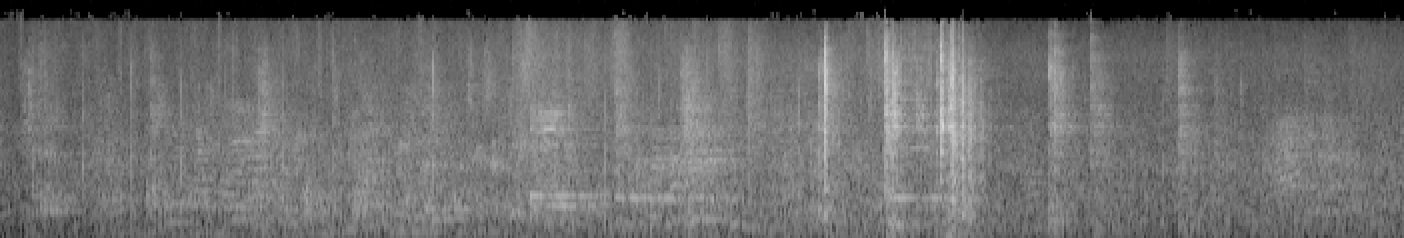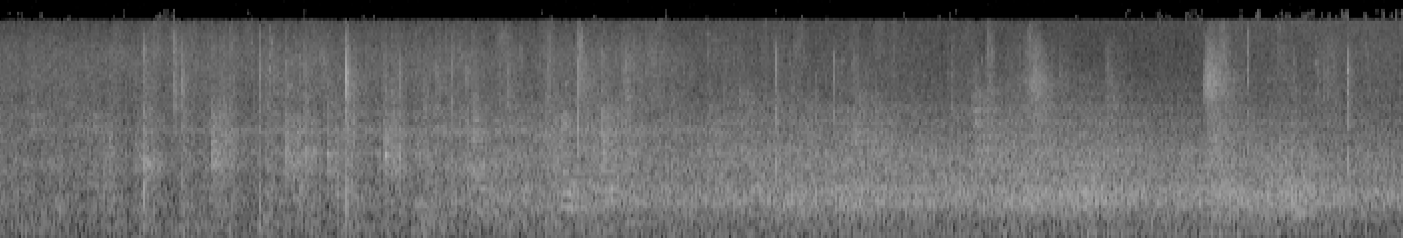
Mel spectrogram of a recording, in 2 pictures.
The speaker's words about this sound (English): So, this is the first time I've been in a subway station for almost a year to the day, and it was really surreal.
